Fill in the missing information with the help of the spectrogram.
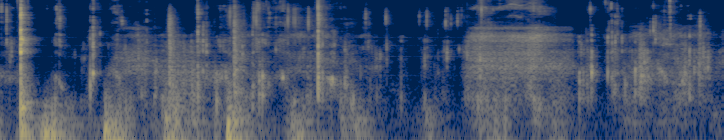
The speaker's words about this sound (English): Yeah, they definitely are more of a solid chew than I was hoping for.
